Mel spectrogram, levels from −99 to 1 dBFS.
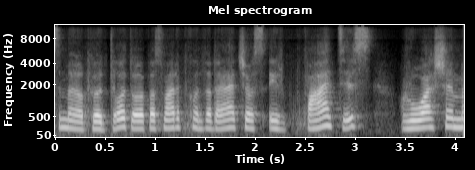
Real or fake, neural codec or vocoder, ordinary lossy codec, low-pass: fake; codec, 16 kHz in and 24 kHz out, 0.6 kbps, FocalCodec, streaming, 2048 codes; Opus, 32 kbps; 10.8 kHz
